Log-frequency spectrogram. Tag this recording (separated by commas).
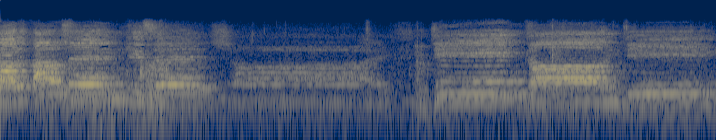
Music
